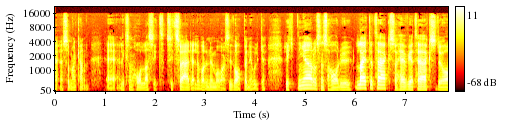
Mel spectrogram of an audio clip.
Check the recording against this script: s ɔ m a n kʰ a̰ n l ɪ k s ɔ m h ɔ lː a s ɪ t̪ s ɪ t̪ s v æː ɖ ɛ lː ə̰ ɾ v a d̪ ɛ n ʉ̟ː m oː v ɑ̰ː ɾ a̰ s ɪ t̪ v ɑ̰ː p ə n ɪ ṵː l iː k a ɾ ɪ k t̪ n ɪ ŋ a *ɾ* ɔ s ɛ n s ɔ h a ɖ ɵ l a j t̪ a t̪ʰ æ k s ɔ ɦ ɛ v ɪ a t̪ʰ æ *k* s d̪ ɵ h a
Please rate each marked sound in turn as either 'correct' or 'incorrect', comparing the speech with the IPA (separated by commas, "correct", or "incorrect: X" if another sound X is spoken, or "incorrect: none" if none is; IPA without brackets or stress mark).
correct, correct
